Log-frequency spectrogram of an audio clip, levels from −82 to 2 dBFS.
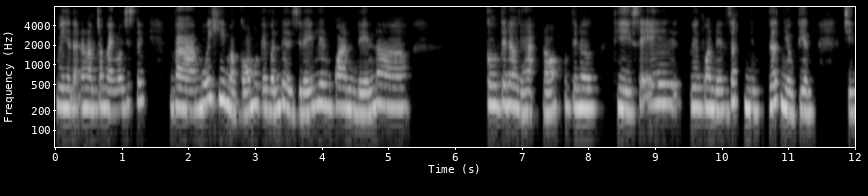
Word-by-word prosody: Mình 230 Hz, -2 st, +1 dB
hiện 220 Hz, 0 st, +1 dB
tại 225 Hz, -, -2 dB
đang 220 Hz, -, 0 dB
nằm 215 Hz, -1 st, 0 dB
trong 225 Hz, 0 st, 0 dB
ngành 200 Hz, -1 st, -1 dB
logistics. 240 Hz, +6 st, -3 dB, 0.3 s
Và 215 Hz, -2 st, +1 dB
mỗi 270 Hz, +6 st, +3 dB
khi 295 Hz, -1 st, +5 dB
mà 225 Hz, -5 st, +4 dB
có 195 Hz, +1 st, -1 dB
một 240 Hz, +2 st, +3 dB
cái 215 Hz, -1 st, -3 dB
vấn 205 Hz, +2 st, +3 dB
đề 225 Hz, -5 st, -1 dB
gì 190 Hz, +1 st, -3 dB
đấy 190 Hz, +2 st, +1 dB
liên 245 Hz, -2 st, +1 dB
quan 220 Hz, -3 st, 0 dB
đến, 190 Hz, +2 st, +1 dB
ơ 230 Hz, -2 st, -1 dB, 1.2 s
container 240 Hz, 0 st, +2 dB
chẳng 195 Hz, -1 st, -2 dB
hạn, 200 Hz, 0 st, -3 dB
đó, 195 Hz, +4 st, -2 dB
container 220 Hz, -1 st, +3 dB, 0.4 s
thì 205 Hz, -3 st, +2 dB
sẽ 280 Hz, +6 st, -2 dB, 0.5 s
liên 225 Hz, -1 st, 0 dB
quan 220 Hz, -2 st, +4 dB
đến 205 Hz, 0 st, -2 dB
rất 265 Hz, +6 st, +1 dB
nh 215 Hz, -2 st, +4 dB, 0.2 s
rất 260 Hz, +4 st, +2 dB
nhiều 205 Hz, -6 st, +4 dB
tiền. 195 Hz, -2 st, -1 dB, 0.4 s
Chỉ 190 Hz, -1 st, -3 dB
220 Hz, 195 wpm, -26 LUFS, 200-235 Hz, 1.2 s, khi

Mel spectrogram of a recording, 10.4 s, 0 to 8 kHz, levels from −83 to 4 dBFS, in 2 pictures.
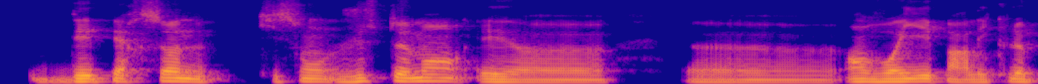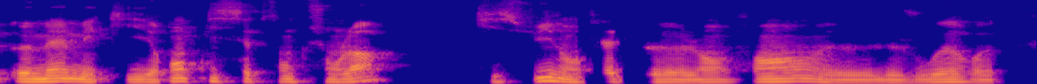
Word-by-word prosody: des 105 Hz, -1 st, +3 dB
personnes 105 Hz, -1 st, +3 dB, 0.2 s
qui 95 Hz, -, -9 dB
sont 100 Hz, -2 st, 0 dB
justement 110 Hz, +2 st, +2 dB
et 95 Hz, -2 st, +3 dB
heu, 80 Hz, -2 st, 0 dB, 0.4 s
heu, 80 Hz, -2 st, -3 dB
envoyées 100 Hz, +1 st, +5 dB
par 95 Hz, -4 st, 0 dB
les 85 Hz, -, -1 dB
clubs 95 Hz, -2 st, -1 dB
eux-mêmes 100 Hz, 0 st, +4 dB
et 85 Hz, -, -3 dB
qui 85 Hz, 0 st, -5 dB
remplissent 105 Hz, +3 st, -3 dB
cette 105 Hz, -, -8 dB
fonction-là, 95 Hz, -2 st, -3 dB, 0.4 s
qui 90 Hz, -, -13 dB
suivent 105 Hz, +6 st, -1 dB
en 85 Hz, -, -1 dB
fait, -, -, -5 dB, 0.2 s
heu, 85 Hz, -1 st, -1 dB
l'enfant, 90 Hz, +4 st, -1 dB
heu, 80 Hz, -1 st, -3 dB
le 80 Hz, 0 st, -4 dB
joueur, 85 Hz, +1 st, -3 dB
heu, 80 Hz, -, -9 dB
95 Hz, 160 wpm, -22 LUFS, 85-105 Hz, 0.4 s, envoyées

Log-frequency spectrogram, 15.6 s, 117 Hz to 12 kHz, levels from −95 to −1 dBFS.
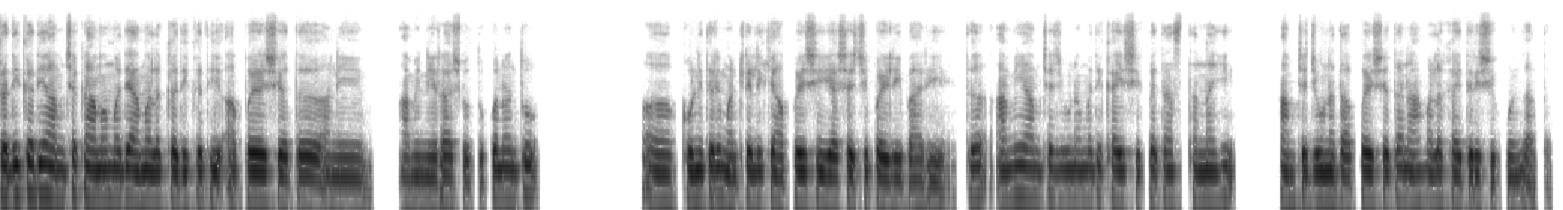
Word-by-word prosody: कधी-कधी 160 Hz, +2 st, +4 dB
आमच्या 145 Hz, +2 st, -1 dB
कामामध्ये 145 Hz, -1 st, +1 dB
आम्हाला 135 Hz, 0 st, +3 dB
कधी-कधी 135 Hz, +1 st, +2 dB
अपयश 135 Hz, 0 st, +5 dB
येतं 130 Hz, -1 st, +3 dB
आणि 125 Hz, -1 st, -2 dB, 0.4 s
आम्ही 125 Hz, 0 st, -3 dB
निराश 125 Hz, 0 st, -1 dB
होतो. 120 Hz, +1 st, -5 dB
परंतु 145 Hz, -, 0 dB, 1.1 s
अ, -, -, -7 dB, 0.3 s
कोणीतरी 140 Hz, +2 st, +3 dB
म्हटलेलंय 135 Hz, 0 st, +1 dB
की -, -, +2 dB
अपयशी 135 Hz, +1 st, +2 dB
यशाची 130 Hz, +1 st, +1 dB
पहिली 125 Hz, -1 st, +4 dB
पायरी 120 Hz, -1 st, -4 dB
आहे. -, -, -14 dB
तर 150 Hz, +1 st, 0 dB, 0.2 s
आम्ही 145 Hz, +3 st, -1 dB
आमच्या 145 Hz, -1 st, -4 dB
जीवनामध्ये 140 Hz, 0 st, -3 dB
काही 140 Hz, -1 st, +1 dB
शिकत 140 Hz, +2 st, -4 dB
असतानाही 275 Hz, -, -2 dB, 0.5 s
आमच्या 135 Hz, 0 st, -1 dB
जीवनात 135 Hz, 0 st, +3 dB
अपयश 130 Hz, +1 st, +1 dB
येतं 135 Hz, +1 st, 0 dB
आणि 145 Hz, -1 st, -2 dB
आम्हाला 135 Hz, 0 st, -2 dB
काहीतरी 130 Hz, 0 st, +1 dB
शिकवून 125 Hz, 0 st, -5 dB
जातं. 125 Hz, -4 st, -8 dB
135 Hz, 140 wpm, -23 LUFS, 130-140 Hz, 1.1 s, अपयश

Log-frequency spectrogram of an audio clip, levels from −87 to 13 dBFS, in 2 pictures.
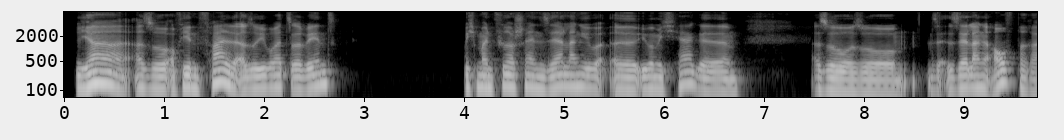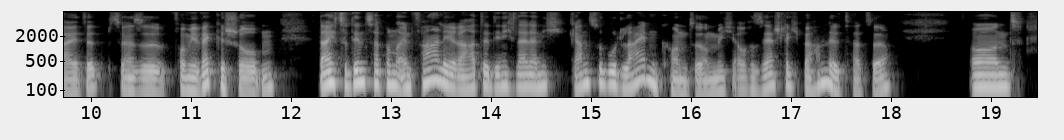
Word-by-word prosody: Ja, 130 Hz, -1 st, +6 dB
also 110 Hz, -1 st, 0 dB
auf 100 Hz, -, -4 dB
jeden 115 Hz, -2 st, +3 dB
Fall. 145 Hz, +1 st, +3 dB
Also, 100 Hz, +2 st, +1 dB
wie 110 Hz, -, +4 dB
bereits 115 Hz, 0 st, -2 dB
erwähnt 120 Hz, +7 st, 0 dB, 1.3 s
habe 115 Hz, -, 0 dB
ich 110 Hz, -, -9 dB
meinen 110 Hz, -2 st, +1 dB
Führerschein 115 Hz, -3 st, 0 dB
sehr 110 Hz, +4 st, 0 dB
lange 120 Hz, -1 st, 0 dB
über 110 Hz, -1 st, -2 dB
äh, 105 Hz, -1 st, +1 dB
über 105 Hz, +1 st, 0 dB
mich 100 Hz, -1 st, -4 dB
herge 95 Hz, -9 st, -1 dB, 0.7 s
also, 95 Hz, -2 st, +1 dB
so 90 Hz, -1 st, 0 dB, 0.3 s
se 100 Hz, 0 st, -6 dB
sehr 110 Hz, +2 st, +2 dB
lange 115 Hz, 0 st, 0 dB
aufbereitet, 105 Hz, -, -2 dB
beziehungsweise 95 Hz, -3 st, -2 dB
vor 105 Hz, -, -1 dB
mir 100 Hz, -1 st, +2 dB
weggeschoben, 110 Hz, -5 st, -1 dB, 0.4 s
da 125 Hz, +4 st, +5 dB
ich 150 Hz, 0 st, +6 dB
zu 140 Hz, -, -3 dB
dem 150 Hz, +4 st, +5 dB
Zeitpunkt 140 Hz, -4 st, +1 dB
einen 115 Hz, +2 st, +1 dB
Fahrlehrer 145 Hz, -10 st, +2 dB
hatte, 115 Hz, +3 st, -1 dB
den 120 Hz, +1 st, -1 dB
ich 125 Hz, -2 st, -3 dB
leider 120 Hz, 0 st, +1 dB
nicht 125 Hz, +1 st, -5 dB
ganz 135 Hz, +6 st, -1 dB
so 150 Hz, -, -1 dB
gut 135 Hz, -2 st, +2 dB
leiden 145 Hz, +5 st, +1 dB
konnte 85 Hz, -2 st, -4 dB
und 85 Hz, -, -3 dB
mich 95 Hz, +2 st, -4 dB
auch 100 Hz, -1 st, -5 dB
sehr 110 Hz, +7 st, -2 dB
schlecht 125 Hz, -1 st, -6 dB
behandelt 100 Hz, -3 st, 0 dB
hatte. 90 Hz, +6 st, -4 dB, 0.8 s
Und, 120 Hz, 0 st, +2 dB
110 Hz, 170 wpm, -20 LUFS, 100-125 Hz, 1.3 s, Ja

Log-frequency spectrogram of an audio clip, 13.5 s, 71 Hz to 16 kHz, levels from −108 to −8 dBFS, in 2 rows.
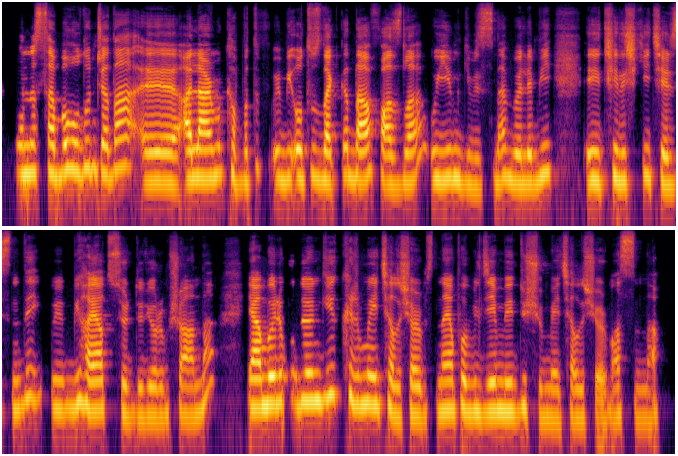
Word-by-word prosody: sonra 250 Hz, 0 st, +2 dB
sabah 255 Hz, 0 st, +3 dB
olunca 275 Hz, -2 st, +1 dB
da, 295 Hz, +2 st, +4 dB
eee, 210 Hz, -1 st, +3 dB
alarmı 225 Hz, +2 st, +7 dB
kapatıp, 235 Hz, +2 st, -7 dB
ııı, 215 Hz, 0 st, -3 dB
bir 215 Hz, -, -4 dB
30 230 Hz, 0 st, 0 dB
dakika 210 Hz, +3 st, +2 dB
daha 220 Hz, +2 st, +7 dB
fazla 205 Hz, +2 st, +1 dB
uyuyayım 220 Hz, +1 st, -2 dB
gibisinden 205 Hz, +3 st, -6 dB
böyle 200 Hz, 0 st, -1 dB
bir, 240 Hz, -1 st, -7 dB
iii, 210 Hz, 0 st, 0 dB
çelişki 215 Hz, +1 st, -3 dB
içerisinde 210 Hz, +1 st, -4 dB, 0.2 s
bir 215 Hz, 0 st, -6 dB
bir 240 Hz, -, -1 dB
hayat 205 Hz, -3 st, +3 dB
sürdürüyorum 180 Hz, -1 st, -6 dB
şu 185 Hz, -, -5 dB
anda. 185 Hz, -, -3 dB, 0.3 s
Yani, 220 Hz, +1 st, +6 dB
böyle 235 Hz, +1 st, +6 dB
bu 245 Hz, -1 st, -6 dB
döngüyü 255 Hz, +4 st, +2 dB
kırmaya 235 Hz, -5 st, 0 dB
çalışıyorum. 185 Hz, -5 st, -2 dB
S 185 Hz, -, -19 dB
ne 200 Hz, -, 0 dB
yapabileceğimi 200 Hz, -1 st, -1 dB
düşünmeye 175 Hz, -5 st, -7 dB
çalışıyorum 170 Hz, 0 st, -7 dB
aslında. 170 Hz, -2 st, -8 dB
215 Hz, 170 wpm, -22 LUFS, 200-235 Hz, 0.3 s, alarmı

